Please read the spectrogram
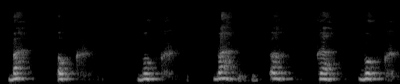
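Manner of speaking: ब, उक, बुक in short separate pieces; short vowel blend. Shown as a demonstration. Teacher showing right reading, short oo in बुक. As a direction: sound out बुक with a quick short oo. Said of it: "तो ये बुक है".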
